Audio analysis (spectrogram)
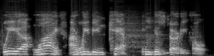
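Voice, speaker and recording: A man's voice: on the high side, expressive, normal speed, slightly rough. An actor with a Puerto Rican accent playing an indignant, sarcastic Puerto Rican man in a play reading. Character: Puerto Rican man raised in New England, indignant, fussy. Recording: dull lo-fi audio.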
